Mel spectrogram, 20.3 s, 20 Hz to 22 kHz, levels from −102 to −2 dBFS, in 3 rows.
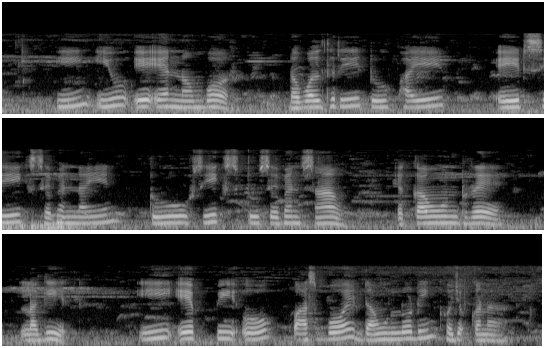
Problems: none marked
